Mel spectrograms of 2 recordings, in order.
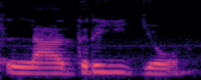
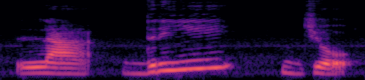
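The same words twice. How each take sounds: First: Said in the usual way. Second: "ladrillo" very slowly as la... DRIII... llo; teacher splitting "ladrillo" to show the stressed DRI; stress on middle syllable. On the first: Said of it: "ejemplo de palabra grave". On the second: Shown as a demonstration. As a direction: stretch and lean on DRI in "ladrillo". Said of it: "la sílaba que tiene más intensidad".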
